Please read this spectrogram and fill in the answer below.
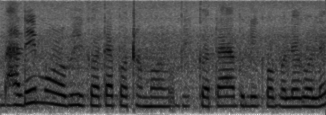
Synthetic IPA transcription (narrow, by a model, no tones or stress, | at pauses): bʱalejmʊɹobʱiɡːɔtapɹɔtʰɔmɔobʱiɡːɔtabulikɔbɔlojɡɔlɛ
